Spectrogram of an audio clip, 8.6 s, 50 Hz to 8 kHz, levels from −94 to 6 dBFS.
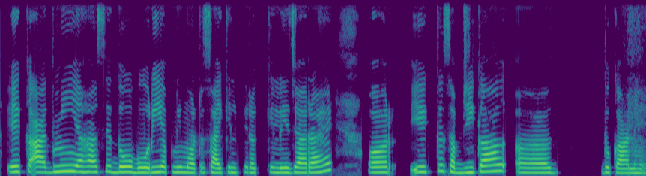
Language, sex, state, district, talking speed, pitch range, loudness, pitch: Hindi, female, Uttar Pradesh, Varanasi, 160 wpm, 215-250 Hz, -18 LUFS, 230 Hz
